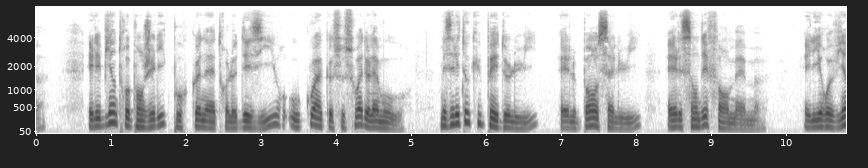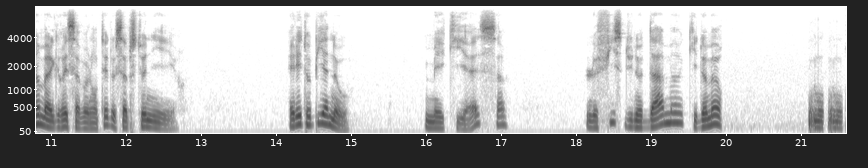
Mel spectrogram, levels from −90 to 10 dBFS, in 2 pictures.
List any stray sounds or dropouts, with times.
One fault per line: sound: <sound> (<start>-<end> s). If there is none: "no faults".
sound: laugh (21.1-21.6 s)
